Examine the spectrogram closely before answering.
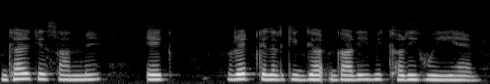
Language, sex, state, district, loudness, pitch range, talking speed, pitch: Hindi, female, Arunachal Pradesh, Lower Dibang Valley, -17 LUFS, 215-235 Hz, 160 wpm, 225 Hz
